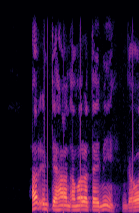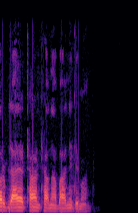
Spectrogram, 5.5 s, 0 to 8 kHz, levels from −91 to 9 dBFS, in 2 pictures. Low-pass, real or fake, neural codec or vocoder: 7.2 kHz; real; none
